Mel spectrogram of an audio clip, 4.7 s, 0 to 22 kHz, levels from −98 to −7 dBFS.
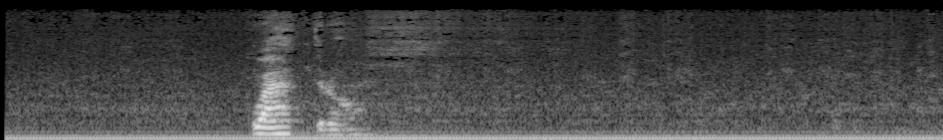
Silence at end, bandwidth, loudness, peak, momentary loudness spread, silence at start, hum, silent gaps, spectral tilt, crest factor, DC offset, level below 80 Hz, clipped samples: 0 s; 16 kHz; -31 LUFS; -6 dBFS; 18 LU; 0.05 s; 60 Hz at -35 dBFS; none; -6 dB/octave; 24 dB; under 0.1%; -36 dBFS; under 0.1%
